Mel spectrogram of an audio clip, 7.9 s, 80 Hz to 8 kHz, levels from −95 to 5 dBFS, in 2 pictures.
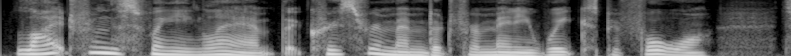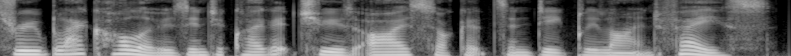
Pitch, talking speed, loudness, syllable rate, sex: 165 Hz, 180 wpm, -17 LUFS, 5.1 syllables/s, female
